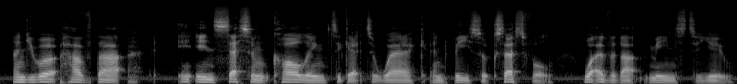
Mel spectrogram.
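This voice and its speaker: A man delivering a reflective, measured monologue, explaining his thoughts directly to the listener. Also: sits low. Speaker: host of an audio log. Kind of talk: reflective monologue, personal essay.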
